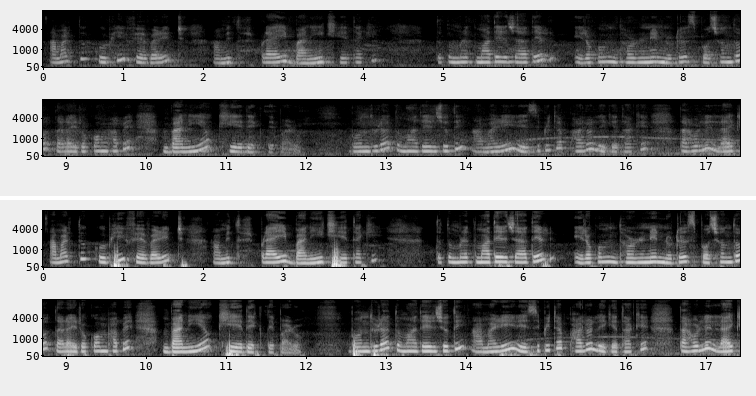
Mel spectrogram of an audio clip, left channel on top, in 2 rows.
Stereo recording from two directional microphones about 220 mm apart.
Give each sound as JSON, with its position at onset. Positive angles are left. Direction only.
{"t": 0.1, "sound": "speech", "side_deg": -35}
